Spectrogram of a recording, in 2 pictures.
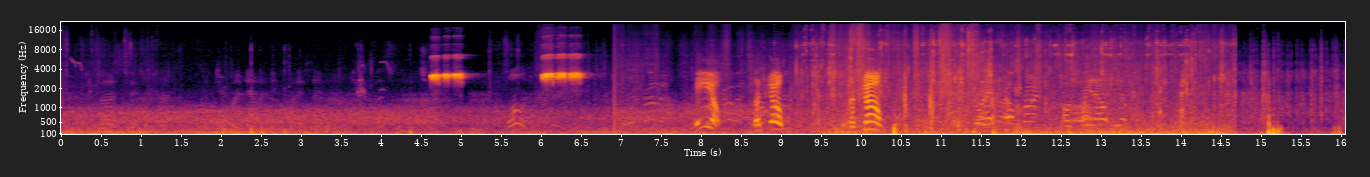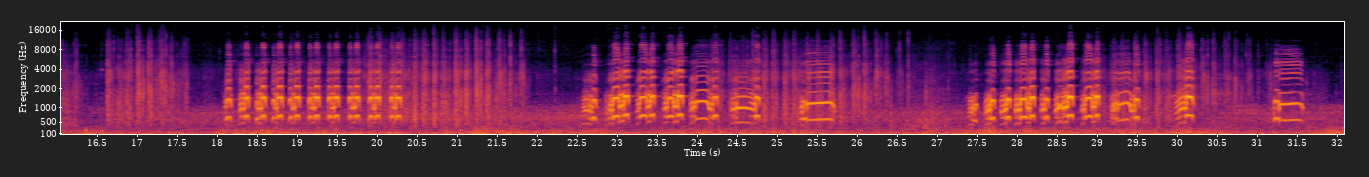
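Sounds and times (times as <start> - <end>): low wind rumble: 0.0 - 32.0
goose honking and clucking: 18.1 - 20.4, 22.6 - 25.8, 27.4 - 30.3, 31.2 - 31.6.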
